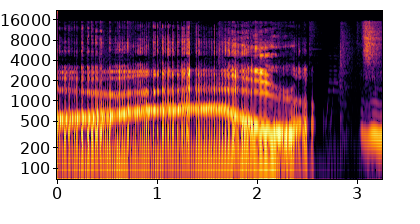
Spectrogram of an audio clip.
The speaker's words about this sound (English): Excuse me, them are cauliflower burps.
